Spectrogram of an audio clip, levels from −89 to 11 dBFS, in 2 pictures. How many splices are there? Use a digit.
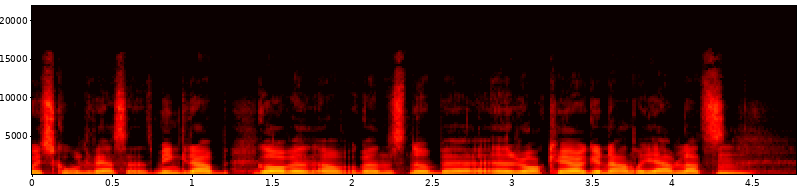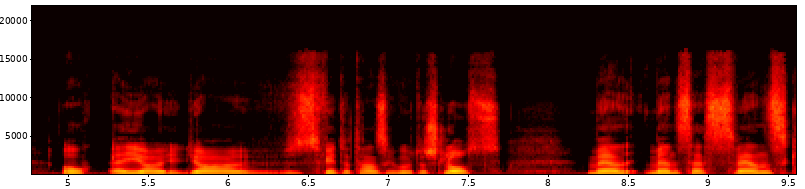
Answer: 6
